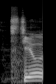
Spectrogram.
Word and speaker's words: STIHL: expert here at hunka Steele is pronounced steel and products are made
